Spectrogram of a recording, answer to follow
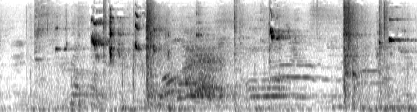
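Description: Badminton rackets striking a shuttlecock in a doubles rally: sharp hits about a second in, again shortly after, and twice near the end, echoing in a large gym hall.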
